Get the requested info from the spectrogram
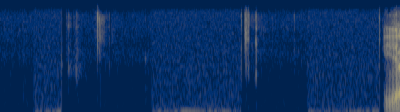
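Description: A few short, sharp computer mouse clicks, the clearest about a second in and two and a half seconds in, over faint low room noise.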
